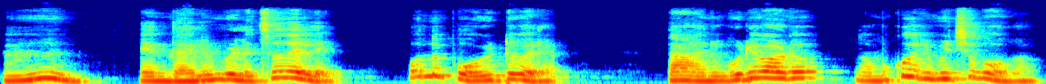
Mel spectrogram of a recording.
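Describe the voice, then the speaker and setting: A woman voicing a gentle, protective husband in an audiobook drama, speaking softly and affectionately. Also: medium pitch, lively intonation, moderate pace, husky. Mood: coaxing. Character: loving middle-aged husband, gentle and protective. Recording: dull lo-fi recording.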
